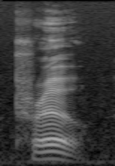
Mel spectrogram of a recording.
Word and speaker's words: Proulx: Proulx. Very Proulx. French. Proulx. French. You're very French. Proulx. Proulx. Proulx. You only need about 4 letters of my last name to pronounce it correctly.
